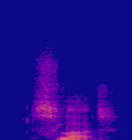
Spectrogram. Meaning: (noun) 1. A sexually promiscuous woman 2. A sexually promiscuous woman.: A prostitute 3. Any sexually promiscuous person
- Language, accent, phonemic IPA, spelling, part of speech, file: English, Australia, /ˈsɫɐt/, slut, noun / verb, En-au-slut.ogg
